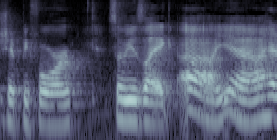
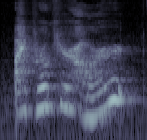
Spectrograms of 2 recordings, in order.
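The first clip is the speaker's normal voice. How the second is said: mock hushed, innocent little voice, soft and high; 5 semitones higher, 9 dB quieter than usual. Mocking a character who broke his love's heart, in a mock innocent little voice. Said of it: "don't put on that innocent little voice".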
